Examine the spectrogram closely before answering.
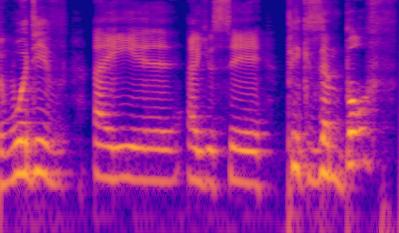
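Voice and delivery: slow, hammed-up French accent; mock the coach in a cheesy French accent; a coach's eureka moment in a hammy French accent; bad French accent. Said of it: "I should never do that accent again".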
